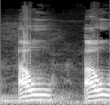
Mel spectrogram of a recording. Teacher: sebelum W sukun ada huruf yang memiliki tanda baca fathah maka huruf wau sukunnya ini adalah huruf Lin maka cara membacanya itu mudah ya dilunakkan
